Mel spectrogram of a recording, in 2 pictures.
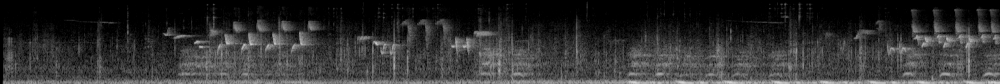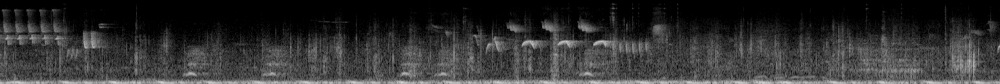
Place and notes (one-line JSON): {"title": "via San Carlo, Poglianasca Arluno (Milan), usignolo, cascina Poglianasca", "date": "2011-06-19 16:14:00", "description": "Usignolo alla cascina Poglianasca", "latitude": "45.52", "longitude": "8.96", "altitude": "165", "timezone": "Europe/Rome"}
